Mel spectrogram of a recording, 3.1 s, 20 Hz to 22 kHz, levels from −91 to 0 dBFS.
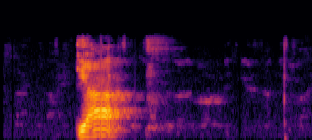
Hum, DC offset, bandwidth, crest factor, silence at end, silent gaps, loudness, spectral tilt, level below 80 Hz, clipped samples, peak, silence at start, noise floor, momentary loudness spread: none; under 0.1%; 7.8 kHz; 20 dB; 1.6 s; none; -16 LUFS; -4 dB/octave; -62 dBFS; under 0.1%; -2 dBFS; 0.75 s; -63 dBFS; 27 LU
